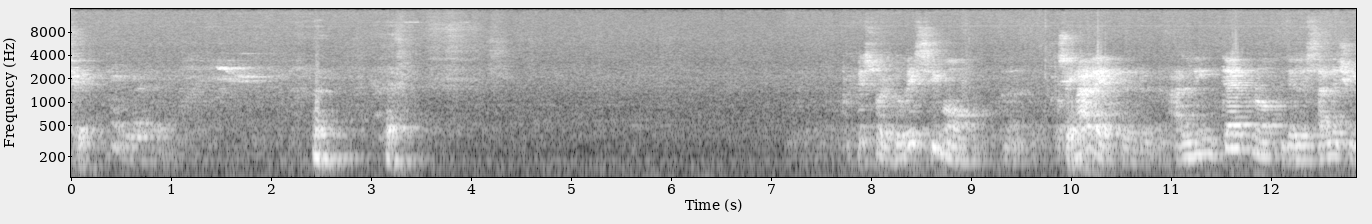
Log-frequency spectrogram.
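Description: A man speaks calmly through a loudspeaker.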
